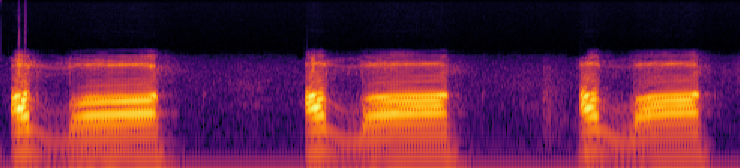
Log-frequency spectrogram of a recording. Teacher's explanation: اللہ کے لام کو لام جلالہ کہتے ہیں، اور اللہ کے لام سے پہلے زبر یا پیش آ جائے تو اللہ کے لام کو ہم پر کر کے پڑھیں گے، موٹا کر کے پڑھیں گے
